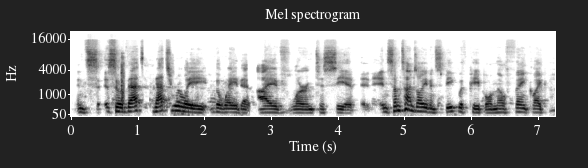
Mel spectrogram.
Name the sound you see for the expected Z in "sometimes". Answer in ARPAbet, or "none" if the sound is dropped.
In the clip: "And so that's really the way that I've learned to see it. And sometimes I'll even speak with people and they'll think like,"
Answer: Z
